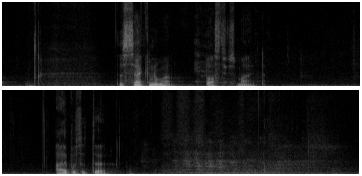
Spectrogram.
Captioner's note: laughter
